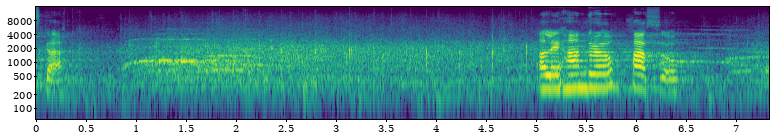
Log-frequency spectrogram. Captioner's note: applause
